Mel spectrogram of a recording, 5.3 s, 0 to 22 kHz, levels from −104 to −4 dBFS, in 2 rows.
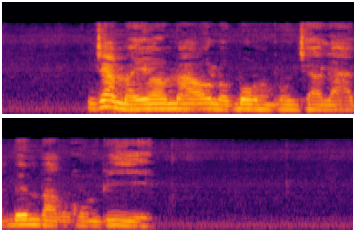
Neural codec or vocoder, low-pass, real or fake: vocoder, 44.1 kHz, 128 mel bands, Pupu-Vocoder; 10.8 kHz; fake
